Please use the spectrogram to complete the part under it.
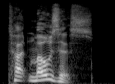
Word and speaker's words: Thutmose: Moses actually derives his name from the Thutmose family, the Thutmose dynasty of kings, which should be pronounced Thutmoses.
